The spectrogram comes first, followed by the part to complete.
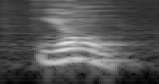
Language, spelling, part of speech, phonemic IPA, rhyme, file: Dutch, jong, adjective / noun / verb, /jɔŋ/, -ɔŋ, Nl-jong.ogg
- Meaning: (adjective) 1. young 2. new; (noun) a young: a young being, especially an immature animal; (verb) inflection of jongen: first-person singular present indicative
